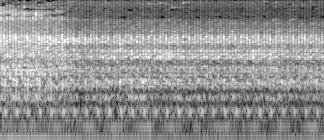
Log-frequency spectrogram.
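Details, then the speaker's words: VW Caddy diesel at idle after a solid single-mass flywheel conversion with a new clutch kit: steady, even clatter with the previous knocking/rattling noise gone, so it sounds like a normal healthy idle. "the skeleton doing his thing in a biscuit tin as many of you called it it's gone no knocking noise just a very sweet sounding diesel"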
